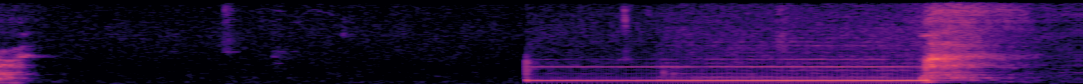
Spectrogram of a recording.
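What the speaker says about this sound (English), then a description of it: "Phone's ringing." A steady electronic phone ringing tone sounds for about two seconds after a quiet stretch, cut off by a brief noisy burst.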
